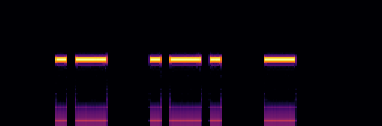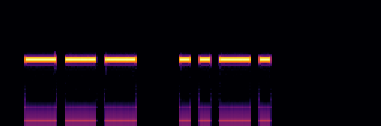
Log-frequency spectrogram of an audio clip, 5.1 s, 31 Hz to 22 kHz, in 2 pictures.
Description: Morse code, heard as a keyed tone, about 18 wpm, spaced as for 15 wpm, 1000 Hz. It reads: ART OF
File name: qotdfiles / 15wpm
